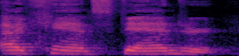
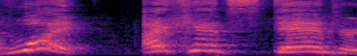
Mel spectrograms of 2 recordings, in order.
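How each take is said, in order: First: Said in the usual way. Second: High, loud, disbelieving protest; a loud mock protest at the teacher; indignant outburst. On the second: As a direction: throw the line out in outrage. Retold argument with teacher.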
